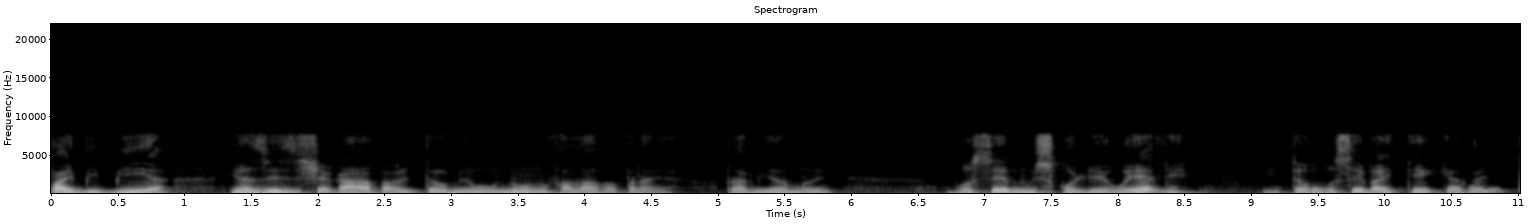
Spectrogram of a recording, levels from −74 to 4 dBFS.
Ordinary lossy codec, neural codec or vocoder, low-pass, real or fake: none; none; none; real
